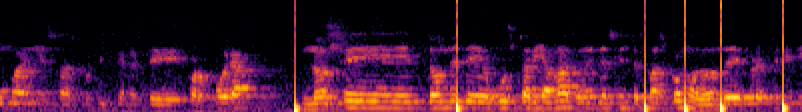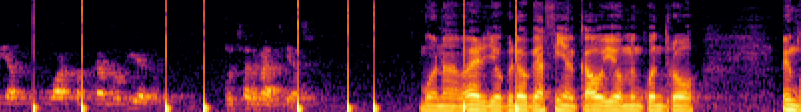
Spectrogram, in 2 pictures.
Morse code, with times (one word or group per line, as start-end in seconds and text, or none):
none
